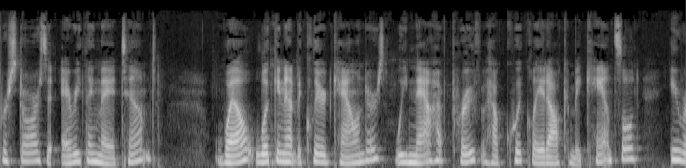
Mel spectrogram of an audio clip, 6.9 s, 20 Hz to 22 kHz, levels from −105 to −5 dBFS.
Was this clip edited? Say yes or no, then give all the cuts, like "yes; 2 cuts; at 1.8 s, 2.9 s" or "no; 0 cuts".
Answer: no; 0 cuts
